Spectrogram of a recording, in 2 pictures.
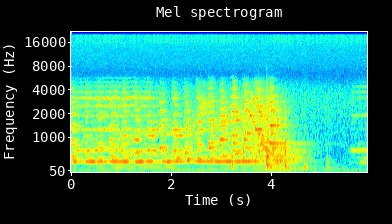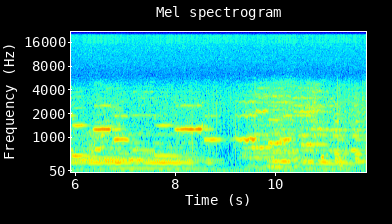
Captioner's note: window closes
